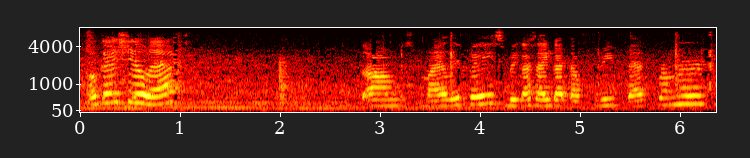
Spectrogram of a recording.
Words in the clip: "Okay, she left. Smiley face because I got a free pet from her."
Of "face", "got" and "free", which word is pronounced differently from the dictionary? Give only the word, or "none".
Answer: none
